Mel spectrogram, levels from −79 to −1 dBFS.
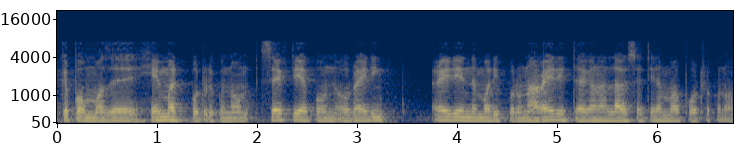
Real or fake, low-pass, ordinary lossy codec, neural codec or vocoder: fake; 7.2 kHz; none; codec, 16 kHz, 0.4 kbps, LongCat-Audio-Codec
